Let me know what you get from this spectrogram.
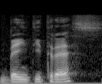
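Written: twenty-three

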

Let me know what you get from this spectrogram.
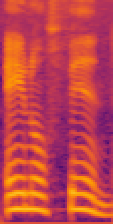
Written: anal fin

